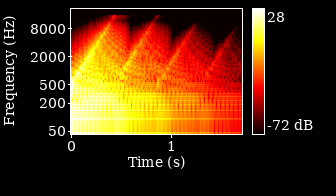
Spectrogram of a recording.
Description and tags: wah synth sound mad with Alsa Modular Synth
synth, wah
